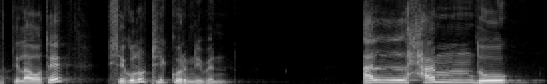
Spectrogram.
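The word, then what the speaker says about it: الحمد: সেগুলো ঠিক করে নিবেন আলহামদু আল হাম হাম বলা যাবে না বলতে হবে হাম গলার ভেতর থেকে আওয়াজটা চিকুন হয়ে বের হবে হাম আলহাম দু আলহামদু আলহামদু লিল্লাহি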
